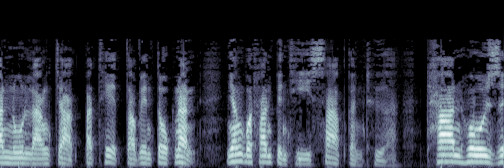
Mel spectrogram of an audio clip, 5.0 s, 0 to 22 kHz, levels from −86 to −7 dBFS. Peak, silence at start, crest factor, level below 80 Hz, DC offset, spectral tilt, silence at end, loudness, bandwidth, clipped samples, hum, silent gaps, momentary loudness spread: 0 dBFS; 0 s; 22 dB; -56 dBFS; under 0.1%; -5.5 dB/octave; 0 s; -21 LUFS; 8.8 kHz; under 0.1%; none; none; 18 LU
